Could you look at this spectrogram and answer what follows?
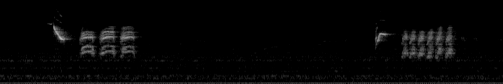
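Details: Cinereous tit, described as a loud, clear singer, giving two phrases: each opens with a sharp high downslurred note and runs into a burst of rapid harsh, buzzy chatter, three and then about five notes.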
